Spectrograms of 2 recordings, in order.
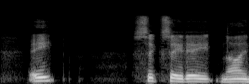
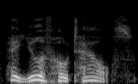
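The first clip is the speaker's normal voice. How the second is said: usual speaking voice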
